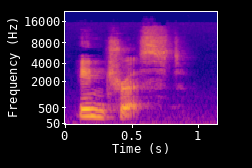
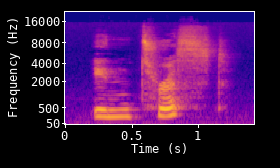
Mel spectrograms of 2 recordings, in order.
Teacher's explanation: Again we have a /t/ followed by a /r/, so it becomes chr.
